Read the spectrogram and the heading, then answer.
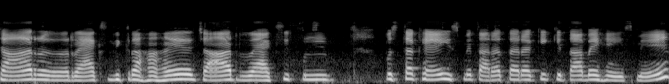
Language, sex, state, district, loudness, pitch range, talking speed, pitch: Hindi, female, Punjab, Pathankot, -15 LUFS, 200-225 Hz, 145 wpm, 215 Hz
